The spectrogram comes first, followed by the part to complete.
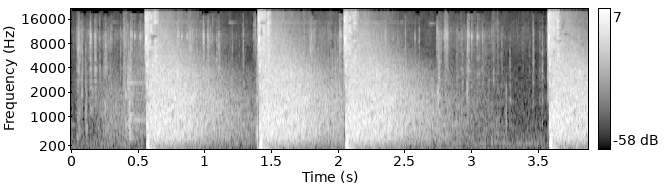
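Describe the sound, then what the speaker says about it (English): Four sharp gunshots ring out at irregular intervals outside a storage area in the video game Escape From Tarkov, each crack trailing off in a long reverberant decay. "I'm hearing shots outside of this storage area"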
